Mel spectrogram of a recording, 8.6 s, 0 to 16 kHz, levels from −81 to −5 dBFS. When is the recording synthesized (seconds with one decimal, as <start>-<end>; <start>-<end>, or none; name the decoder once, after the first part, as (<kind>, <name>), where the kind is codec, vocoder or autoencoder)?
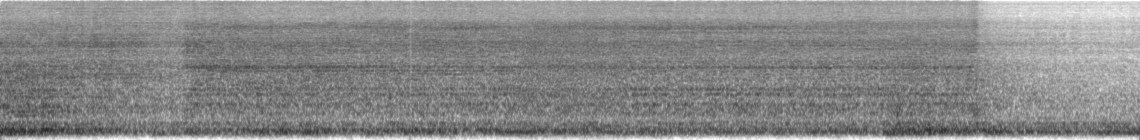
3.9-4.7 (autoencoder, DAC-VAE)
